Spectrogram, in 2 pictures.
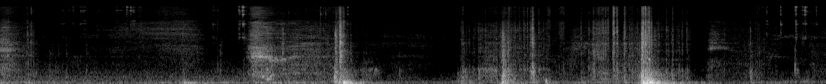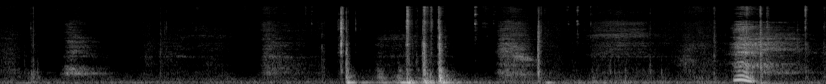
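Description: Handling noise inside a car: a racing harness being buckled, with clicks, knocks and rustling as a person settles into a bucket seat, and keys jangling. The loudest are a few sharp knocks, with a cluster of clicks late on.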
